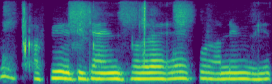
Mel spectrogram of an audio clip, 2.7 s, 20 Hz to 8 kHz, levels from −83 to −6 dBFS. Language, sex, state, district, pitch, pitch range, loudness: Hindi, female, Bihar, Muzaffarpur, 215 Hz, 210-225 Hz, -15 LUFS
